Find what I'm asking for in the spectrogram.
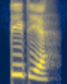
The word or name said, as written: di4 di5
